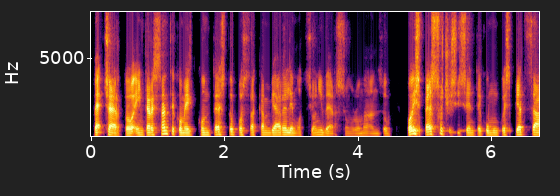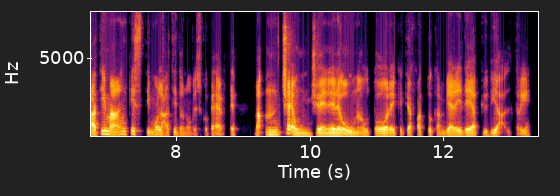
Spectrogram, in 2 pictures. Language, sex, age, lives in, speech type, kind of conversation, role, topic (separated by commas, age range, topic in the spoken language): Italian, male, 25-29, Italy, read, expert-assistant, expert, Cosa può andare storto quando cerchiamo di capire il messaggio di un romanzo famoso?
